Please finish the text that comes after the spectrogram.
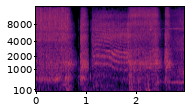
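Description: A countersunk screw driven into a wooden platform bed frame makes a steady, close whirring drone in a few runs, broken by brief stops.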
